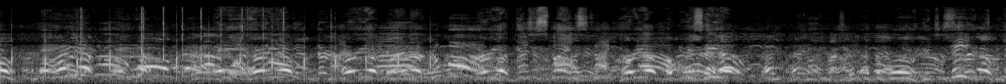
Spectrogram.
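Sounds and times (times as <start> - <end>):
voices shouting and talking: 0.0 - 10.0.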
